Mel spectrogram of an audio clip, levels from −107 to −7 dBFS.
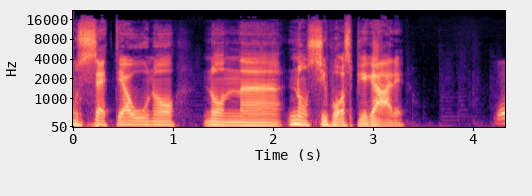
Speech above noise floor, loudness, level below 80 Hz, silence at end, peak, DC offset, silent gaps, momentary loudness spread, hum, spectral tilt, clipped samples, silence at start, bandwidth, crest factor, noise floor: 48 dB; -17 LUFS; -40 dBFS; 0 s; 0 dBFS; under 0.1%; none; 9 LU; none; -4 dB/octave; under 0.1%; 0 s; 18 kHz; 18 dB; -64 dBFS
